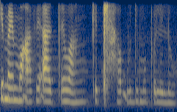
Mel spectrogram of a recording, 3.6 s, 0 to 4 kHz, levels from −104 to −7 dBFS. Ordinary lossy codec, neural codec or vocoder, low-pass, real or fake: none; none; 3.6 kHz; real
